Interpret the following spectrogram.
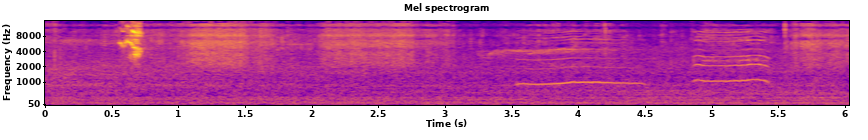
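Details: A monkey begs for food while others eat peanuts, giving thin, drawn-out whining coos that bend slightly up and down.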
